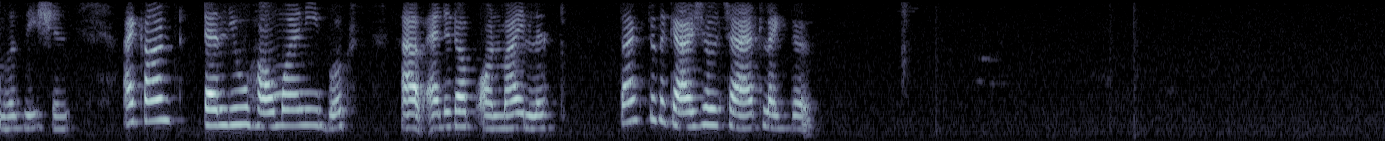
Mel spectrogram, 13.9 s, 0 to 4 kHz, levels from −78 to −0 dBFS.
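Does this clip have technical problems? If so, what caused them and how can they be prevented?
No, this clip has no technical problems, so nothing needs to be prevented.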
